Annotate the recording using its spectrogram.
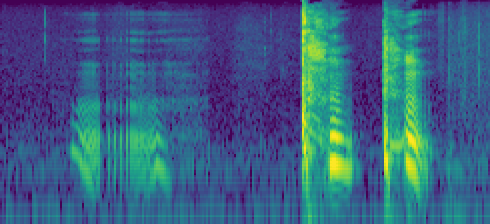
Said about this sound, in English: You think my coughing is sexy?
